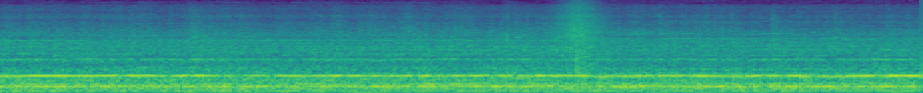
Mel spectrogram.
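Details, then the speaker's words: Wall-mounted gas boiler firing at maximum power for hot water: steady mid-pitched whistle over the burner's even roar, absent when heating at maximum; speaker says such noises are not a boiler problem; whistle at full power on hot water. "вот работает сейчас на максимуме по горячей воде появился песка слышь ты"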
